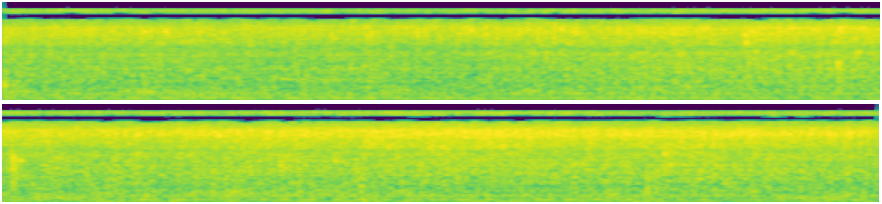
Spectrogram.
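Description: Flour-coated chicken pieces frying in hot oil: a steady, bright sizzling hiss that gets a little louder after about two seconds.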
